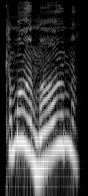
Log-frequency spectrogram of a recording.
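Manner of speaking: put-on very high, loud child voice; urging boy. A narrator's reading. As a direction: urge Mom along like an eager little boy. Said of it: "the boy urged".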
